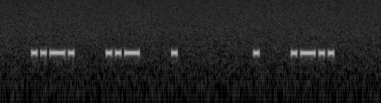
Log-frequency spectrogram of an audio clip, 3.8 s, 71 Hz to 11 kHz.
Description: Morse code, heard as a keyed tone, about 26 wpm, spaced as for 17 wpm, 830 Hz. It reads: FUE EL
